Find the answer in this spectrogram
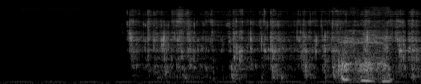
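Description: Near silence, then about a second in, sudden wet squelching and splattering as a gloved hand crams soft stuffing into a raw turkey, in short irregular squishes.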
